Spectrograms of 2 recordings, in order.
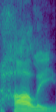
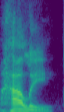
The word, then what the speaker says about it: Hallie: But don't pronounce it Holly. No, Hallie.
